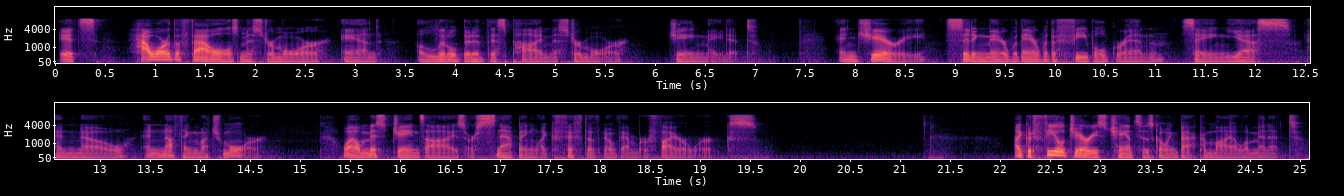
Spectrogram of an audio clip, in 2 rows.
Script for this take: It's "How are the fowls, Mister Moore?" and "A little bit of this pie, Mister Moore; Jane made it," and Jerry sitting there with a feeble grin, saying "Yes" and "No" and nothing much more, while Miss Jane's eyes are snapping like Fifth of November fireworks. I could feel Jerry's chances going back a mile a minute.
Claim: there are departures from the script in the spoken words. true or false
true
